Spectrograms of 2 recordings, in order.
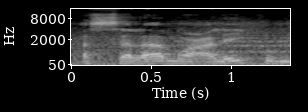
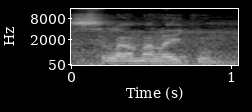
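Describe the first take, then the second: First: It starts with assalamu, ending salam in u. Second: It starts with salam, without the initial as. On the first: It means peace be upon you. The speaker calls it right. "এভাবে হলো শুদ্ধ উচ্চারণ" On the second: It means camel entrails are for you. The speaker calls it wrong. "এই কথাটির অর্থ হলো উটের নারু নারী ভুঁড়ি আপনার জন্য"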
